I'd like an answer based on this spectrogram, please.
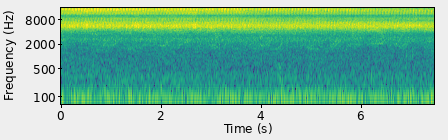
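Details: Steady high, hissing buzz of many cicadas in summer at Meiji Jingu shrine, sustained without pause, slightly louder at the start, with low background rumble underneath.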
